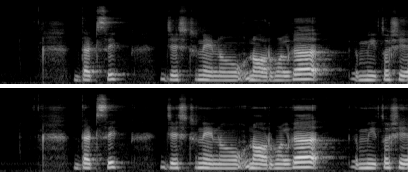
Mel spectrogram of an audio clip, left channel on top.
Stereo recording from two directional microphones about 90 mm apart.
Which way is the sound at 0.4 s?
30° right (ahead or behind).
